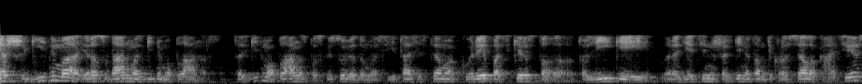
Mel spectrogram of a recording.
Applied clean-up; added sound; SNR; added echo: none; none; none; reverberation time 0.2 s.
